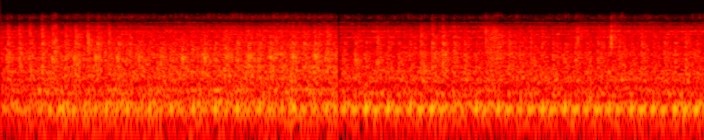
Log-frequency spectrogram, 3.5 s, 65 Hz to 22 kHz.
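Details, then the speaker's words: 2011 Mercury 9.9 four-stroke long shaft, after a full service, restarted after the kill-switch tests: steady even idle with a smooth firing rhythm, no misses, knocks or hunting; it starts perfectly and runs excellent. "then the engine does start perfectly and runs excellent"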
